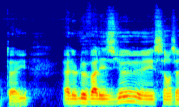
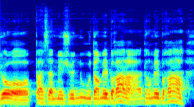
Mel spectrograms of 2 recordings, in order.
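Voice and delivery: loud, raised, overcome with feeling; impassioned cry; 4 semitones higher, 6 dB louder than usual. A narrator's reading. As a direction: cry out to embrace a daughter. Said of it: "s'écria l'inconnu". (cri passionné, fort et aigu)

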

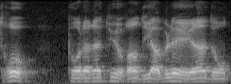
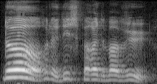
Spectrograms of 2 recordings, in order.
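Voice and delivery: high, loud cry dropping into a pitched-up command; furious order; 7 semitones higher, 10 dB louder than usual. A narrator's reading. Mistress throwing the baron out, shouted command. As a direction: order him out, exploding on the first word. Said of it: "ordonna-t-elle".

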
